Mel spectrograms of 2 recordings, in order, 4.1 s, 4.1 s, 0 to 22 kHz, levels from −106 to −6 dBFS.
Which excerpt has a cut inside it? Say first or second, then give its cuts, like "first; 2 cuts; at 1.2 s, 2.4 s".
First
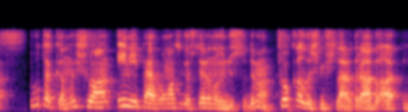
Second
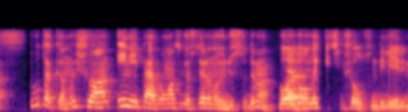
first; 1 cut; at 2.8 s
